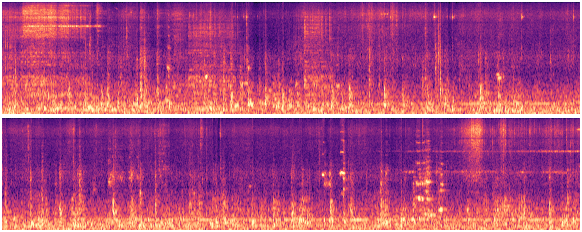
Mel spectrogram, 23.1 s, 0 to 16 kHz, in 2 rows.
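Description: Running noise heard inside a 485-series electric express train rolling into a station: wheels rumbling and clicking over rail joints. A steady tone joins about nine seconds in and holds on.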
